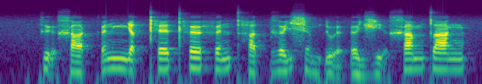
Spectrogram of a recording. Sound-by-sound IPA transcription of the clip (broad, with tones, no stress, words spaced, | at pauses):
kɨ̰˧˨ə̯ xaː˨˩k̚ʔə˧n ɲa˨˩t̚t̪ʰɛ˨˦ t̪ʰəː˧hə˨˦nt̪ʰa˨˩t̚ ɣə˨˦jsə̤˨˩mɗṵ˧˨ə̯ʔə˧˩j ɣḭ˧˨ə̯ xa˧mt̪a˧ŋ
